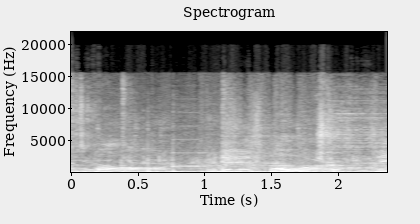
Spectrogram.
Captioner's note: bell ringing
